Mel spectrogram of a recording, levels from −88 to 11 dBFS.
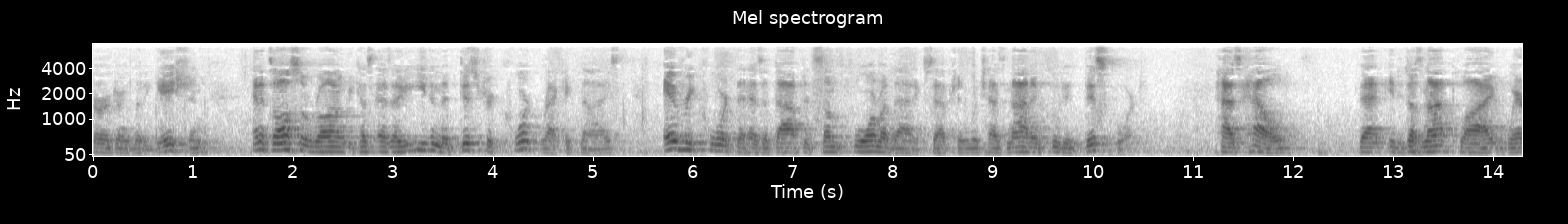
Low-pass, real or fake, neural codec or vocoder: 7.2 kHz; real; none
